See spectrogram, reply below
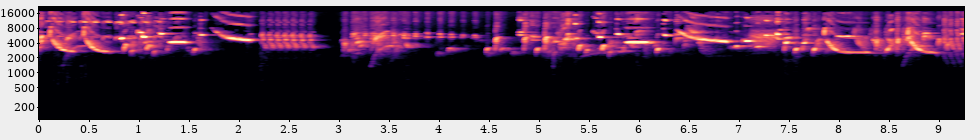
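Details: European goldfinch recorded 5 June 2011, singing a fast, continuous, tinkling song of liquid twitters, downward-slurred notes and buzzy trills, with a brief pause near three seconds before resuming.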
